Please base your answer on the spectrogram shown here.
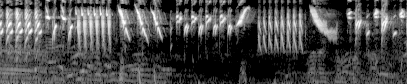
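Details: A goldfinch sings energetically: crowded, tinkling trills, sharp chips and rattling buzzy passages follow one another with barely a pause, all high-pitched and bright.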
